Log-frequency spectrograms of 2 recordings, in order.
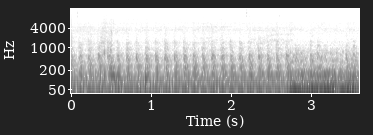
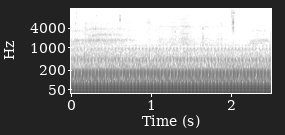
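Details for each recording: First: Chevy Cruze, hot after about 30 minutes running, stalled then won't restart: starter cranks steadily about four beats a second, briefly seems to catch, no start; no trouble codes, cause found to be a poor ignition coil connection. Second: Chevy Cruze with intermittent stalling, restarting after a hot no-start: a steady, even, smooth idle with no misses or dips, running fine for now before stalling again like a key-off; the fault was later traced to a poor ignition coil connection.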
